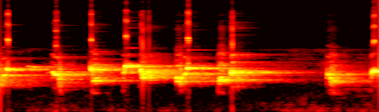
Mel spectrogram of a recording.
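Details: Sooty-headed bulbul lure song for drawing quick replies; lively bubbling notes in quick succession, a trailing drawn-out note with a brief pause near three seconds, then chatter starts again.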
